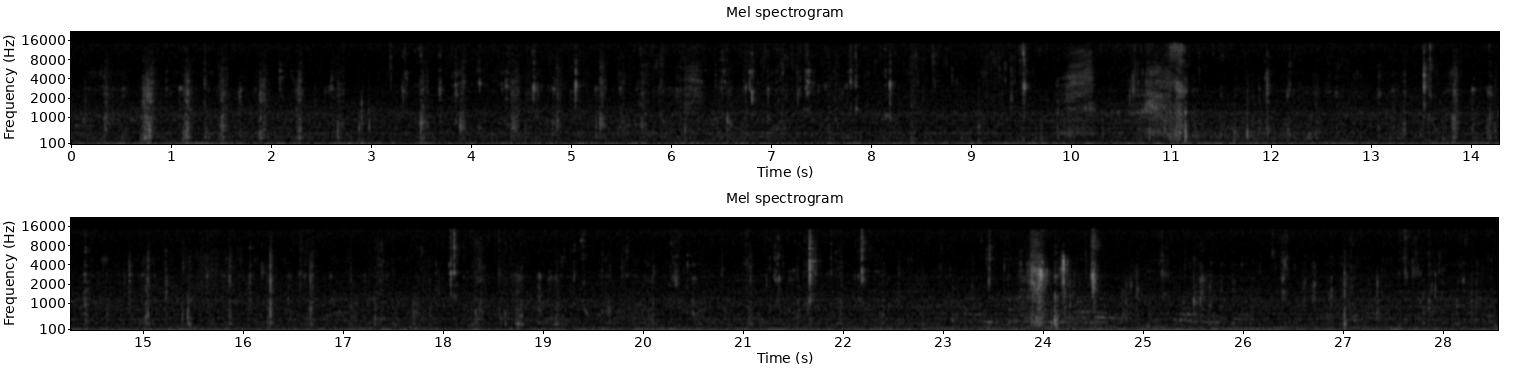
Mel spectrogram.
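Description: Close-miked eating sounds of a person chewing rice and fish-head curry eaten by hand: wet mouth smacks, small clicks and occasional crunches, with a few louder bites around a third of the way in and again near the end. A low steady hum runs underneath.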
